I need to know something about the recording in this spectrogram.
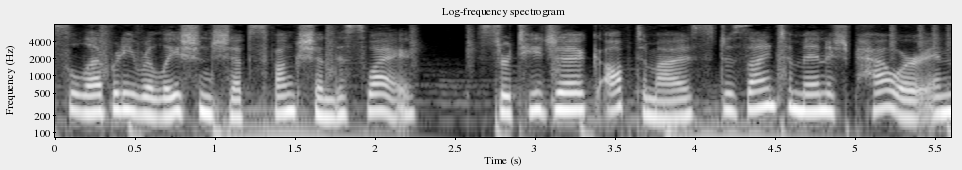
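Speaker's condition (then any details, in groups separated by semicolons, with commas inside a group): No condition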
